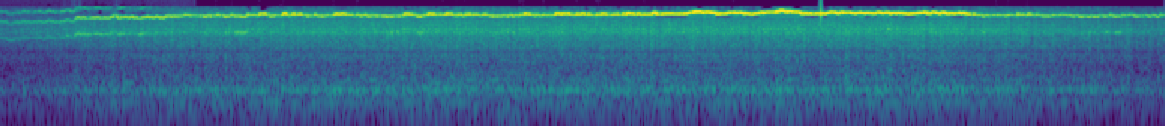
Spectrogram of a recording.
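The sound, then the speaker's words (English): Water boiling on a stove gives a steady rushing hiss of bubbling and steam, with a thin, high, whistling tone running above it throughout. The hiss swells slightly louder, then eases back near the end. “If you guessed boiling water on a stove, right again.”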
